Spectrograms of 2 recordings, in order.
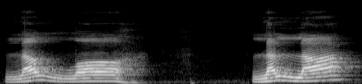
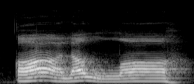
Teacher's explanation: لفظ اللہ کے لام سے پہلے زبر ہے، اس لیے لفظ اللہ کے لام کو پر یعنی موٹا پڑھیں گے۔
